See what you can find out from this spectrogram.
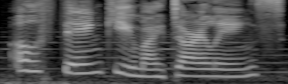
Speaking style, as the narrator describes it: said Whitney in a sweet voice

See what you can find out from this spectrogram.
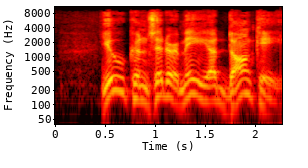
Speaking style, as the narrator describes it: he shouted

